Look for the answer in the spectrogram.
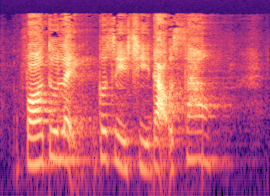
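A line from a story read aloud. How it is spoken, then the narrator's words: Cold question. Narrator (Vietnamese): Tạp sát nhân lạnh lùng hỏi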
